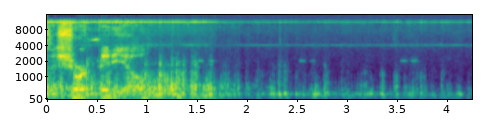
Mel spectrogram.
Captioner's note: audio of wind blowing into microphone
